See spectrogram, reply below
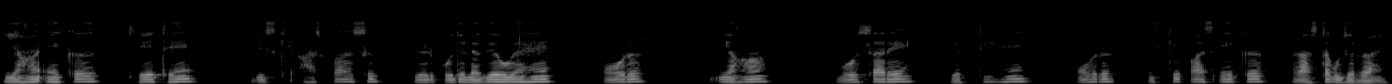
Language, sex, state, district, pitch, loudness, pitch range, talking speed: Hindi, male, Bihar, Vaishali, 115 Hz, -40 LUFS, 110-125 Hz, 110 wpm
